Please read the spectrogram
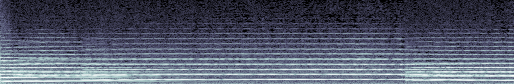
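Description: Slow brass music of long held chords. The chord changes about a second in and again near the end.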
